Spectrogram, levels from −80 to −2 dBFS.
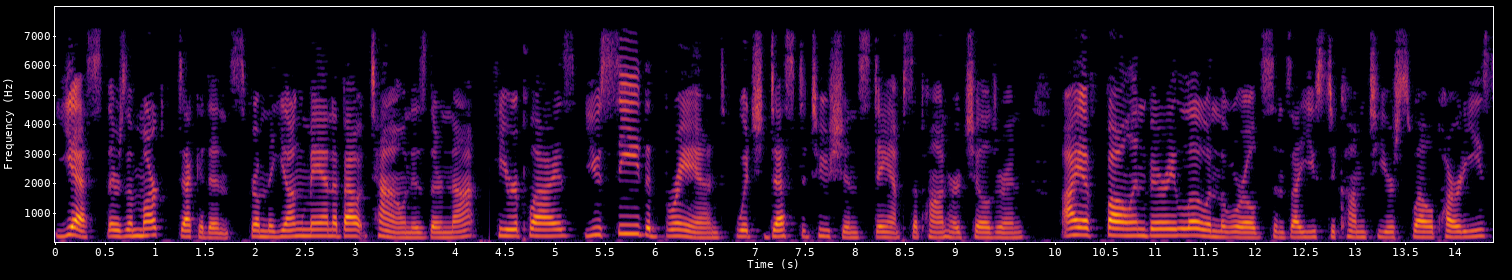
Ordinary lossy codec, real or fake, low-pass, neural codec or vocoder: MP3, 64 kbps; real; 7.2 kHz; none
